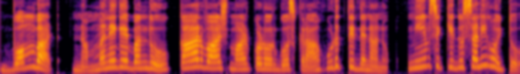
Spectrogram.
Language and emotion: Kannada, happy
